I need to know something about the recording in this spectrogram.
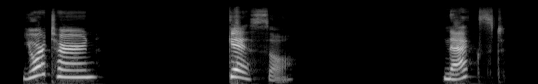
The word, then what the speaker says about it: Queso: Queso. Remember that the U is silent. Your turn. Queso.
